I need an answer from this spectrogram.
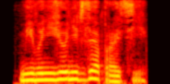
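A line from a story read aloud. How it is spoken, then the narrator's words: Hoarse. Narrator (Russian): хрипло произнес Волков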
